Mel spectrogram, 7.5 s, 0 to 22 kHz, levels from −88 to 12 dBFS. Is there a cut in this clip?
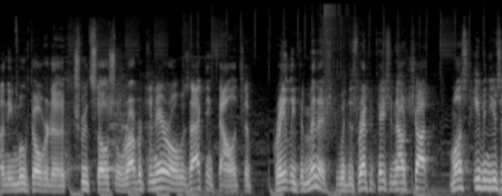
no; 0 cuts

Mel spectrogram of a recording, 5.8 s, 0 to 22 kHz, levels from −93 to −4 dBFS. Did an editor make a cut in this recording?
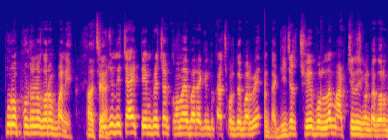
yes; 2 cuts; at 1.2 s, 4.0 s

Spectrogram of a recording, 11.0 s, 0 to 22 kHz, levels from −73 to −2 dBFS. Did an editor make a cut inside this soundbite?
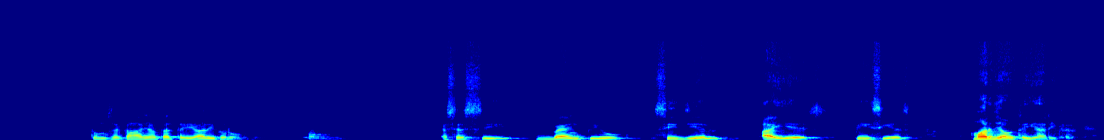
no; 0 cuts

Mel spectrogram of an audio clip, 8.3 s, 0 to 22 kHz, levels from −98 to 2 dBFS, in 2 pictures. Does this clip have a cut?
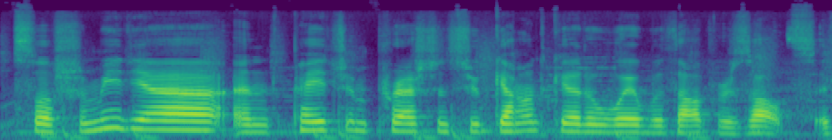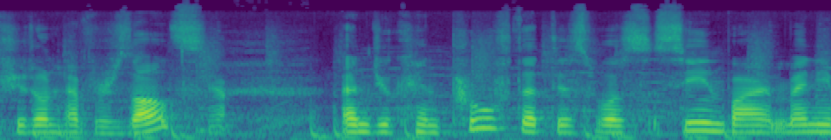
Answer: no; 0 cuts

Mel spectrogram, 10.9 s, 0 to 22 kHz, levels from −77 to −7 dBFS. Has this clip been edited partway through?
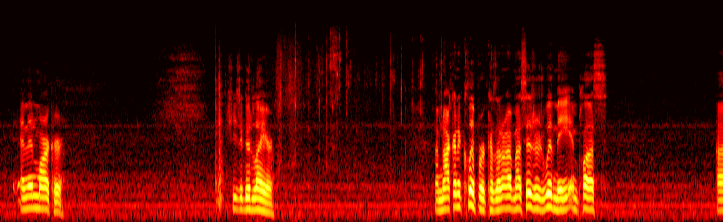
no; 0 cuts

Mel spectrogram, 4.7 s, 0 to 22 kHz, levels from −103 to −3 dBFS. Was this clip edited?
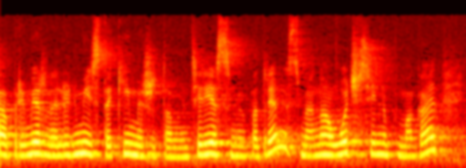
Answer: no; 0 cuts

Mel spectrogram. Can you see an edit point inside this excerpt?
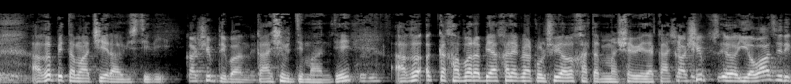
no; 0 cuts

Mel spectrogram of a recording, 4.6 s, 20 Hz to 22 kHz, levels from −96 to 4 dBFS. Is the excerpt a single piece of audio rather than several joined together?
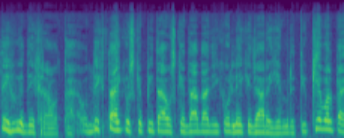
yes; 0 cuts

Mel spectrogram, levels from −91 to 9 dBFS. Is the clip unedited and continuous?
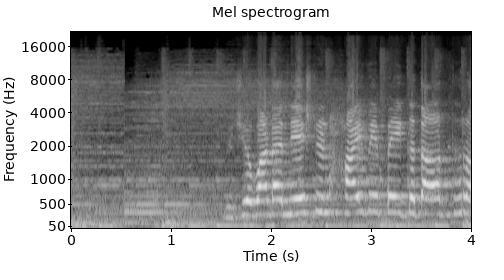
no; 1 cut; at 1.1 s

